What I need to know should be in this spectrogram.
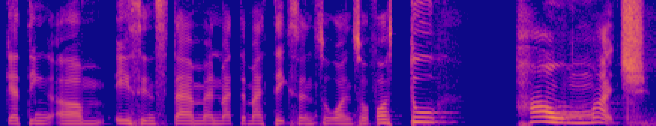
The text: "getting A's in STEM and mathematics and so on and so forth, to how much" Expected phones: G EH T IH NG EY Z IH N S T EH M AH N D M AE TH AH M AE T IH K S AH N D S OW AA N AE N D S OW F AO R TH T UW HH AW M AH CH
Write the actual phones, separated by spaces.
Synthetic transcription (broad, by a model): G EH T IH NG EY S IH N S T EH M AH N M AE T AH M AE T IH K S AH N S OW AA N N S OW F AO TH T UW HH AW M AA CH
